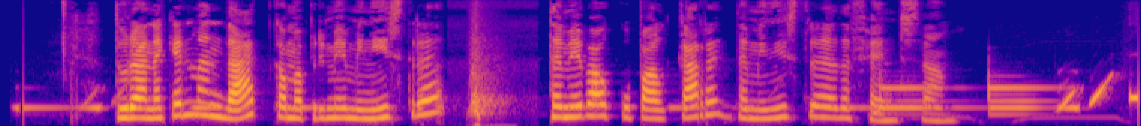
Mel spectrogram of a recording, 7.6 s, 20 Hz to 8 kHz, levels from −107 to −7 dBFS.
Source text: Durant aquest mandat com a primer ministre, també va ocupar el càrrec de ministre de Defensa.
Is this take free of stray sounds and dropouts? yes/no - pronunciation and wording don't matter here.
no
